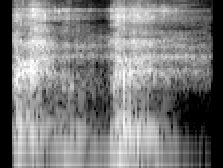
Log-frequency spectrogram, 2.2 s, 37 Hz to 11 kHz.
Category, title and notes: Sound effects > Other
Another sound effect of a monster/creature. Could be used for a lot of things one example could be for a enemy creature in an RPG when it is swinging at you when attacking. Combined with some swiping noises could work nicely to sell the effect. The only edit is dropping pitch by -3 for deeper voice. Besides that just trimming clip and silencing parts on either side of sound. Made by R&B Sound Bites if you ever feel like crediting me ever for any of my sounds you use. Good to use for Indie game making or movie making. Get Creative!
Growl, Creature, Monster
